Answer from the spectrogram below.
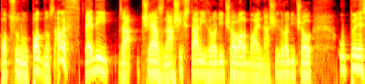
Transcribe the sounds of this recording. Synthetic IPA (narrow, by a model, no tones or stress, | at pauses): pɔsunuːpɔd̪nɔza̰lɛft̪ɛd̪iza̰t͡ʃɪazna̰ʃixst̪aɾiːɣɾɔɟit͡ʃɔʊalɛbɔajna̰ʃiɣɾɔɟit͡ʃɔʊ | uːpl̩ɲɛ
